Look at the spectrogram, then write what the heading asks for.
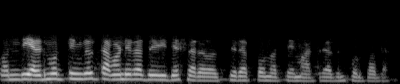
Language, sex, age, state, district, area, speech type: Kannada, female, 45-60, Karnataka, Mandya, rural, conversation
